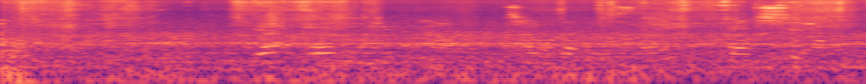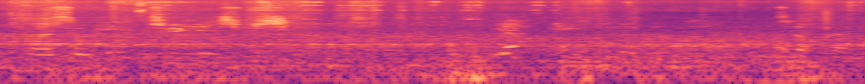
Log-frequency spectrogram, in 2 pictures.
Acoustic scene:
car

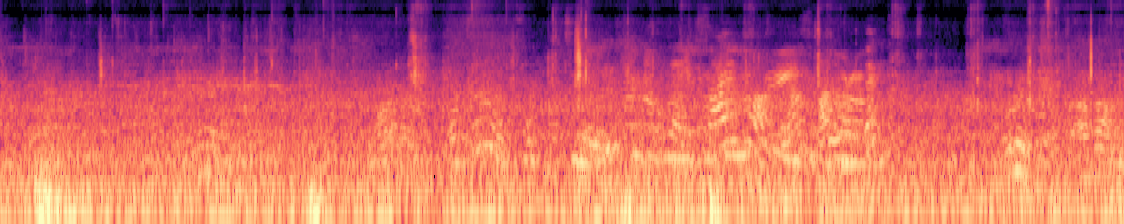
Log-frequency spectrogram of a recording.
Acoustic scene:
park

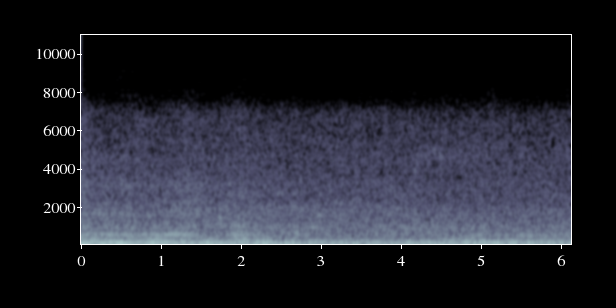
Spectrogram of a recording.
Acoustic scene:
residential area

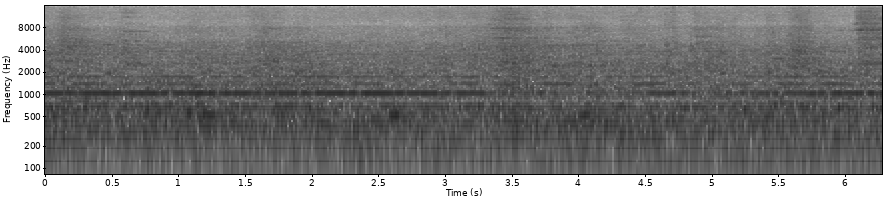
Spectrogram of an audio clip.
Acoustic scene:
restaurant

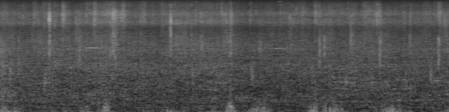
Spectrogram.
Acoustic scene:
subway station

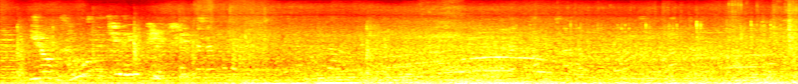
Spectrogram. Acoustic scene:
bus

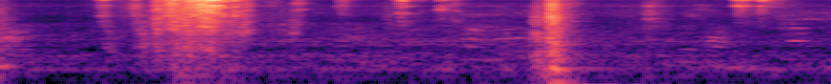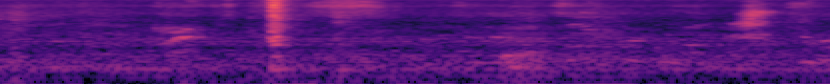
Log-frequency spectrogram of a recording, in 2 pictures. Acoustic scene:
kitchen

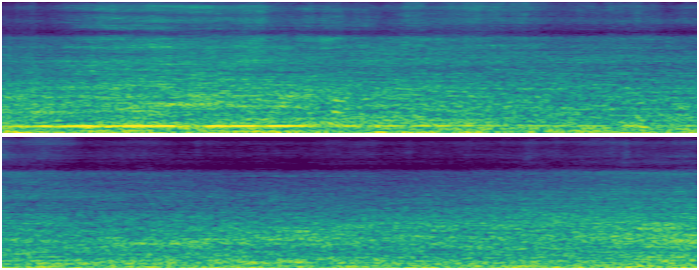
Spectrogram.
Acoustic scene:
street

